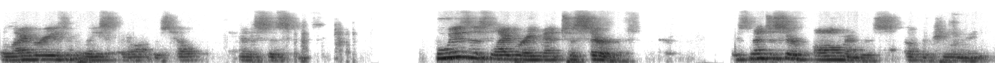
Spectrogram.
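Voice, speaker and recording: A middle-aged woman gives an earnest, steady public comment in a mellow, soft-edged voice. She stands some way from the microphone, and the room answers with a clear echo under a faint hiss. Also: medium pitch, normal speed. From Michigan. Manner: earnest, steady advocacy speech. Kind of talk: prepared public comment at a meeting. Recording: echoey room, far from the mic, faint noise.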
